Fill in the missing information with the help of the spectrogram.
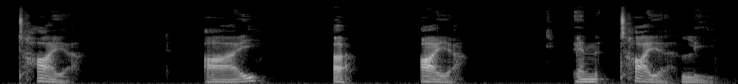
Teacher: make sure you don't pronounce the r in entire. It's not entirely, it's entirely.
